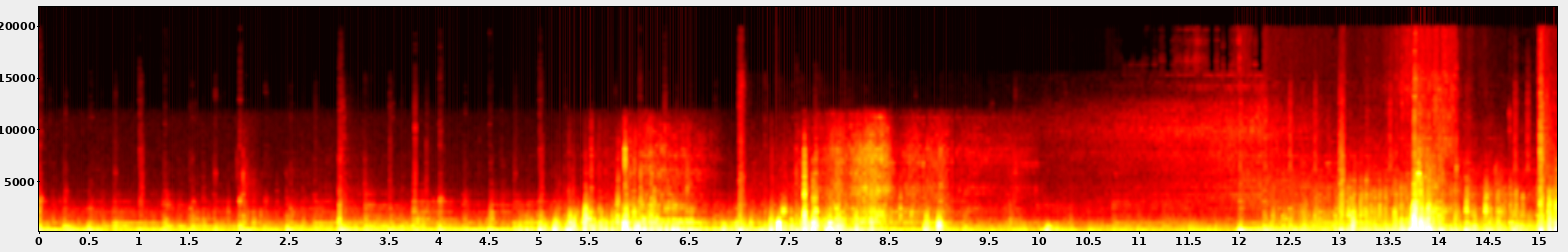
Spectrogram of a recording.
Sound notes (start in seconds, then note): 4.8 wheel hub clicks whizz past; 12.0 bike rumbles and whizzes past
